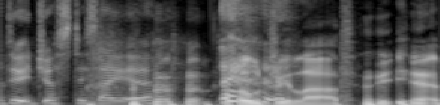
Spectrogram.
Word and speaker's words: Baudrillard: It's French, and I'm not going to be able to pronounce it correctly. You're not going to be able to do it justice, are you? Baudrillard. Yeah, Baudrillard.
